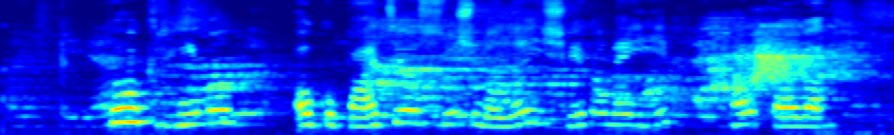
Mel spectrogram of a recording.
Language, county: Lithuanian, Kaunas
